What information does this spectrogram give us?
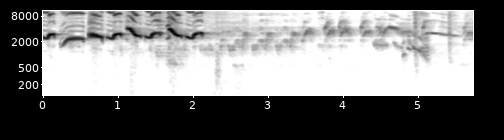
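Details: Wambi in clear song: about eight loud, ringing whistled notes in quick succession, each rising then dipping, over two seconds. Softer warbled twitters follow, with one drawn-out whistle near the end.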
